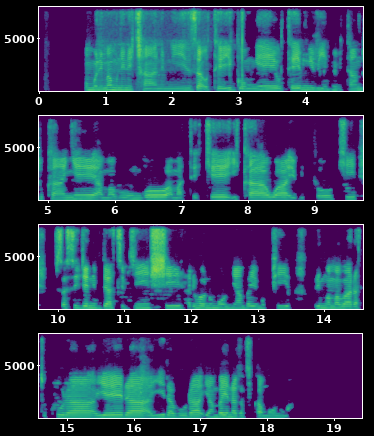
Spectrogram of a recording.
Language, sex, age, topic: Rundi, female, 36-49, agriculture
